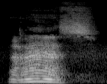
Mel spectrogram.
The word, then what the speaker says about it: Reims: Reims.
